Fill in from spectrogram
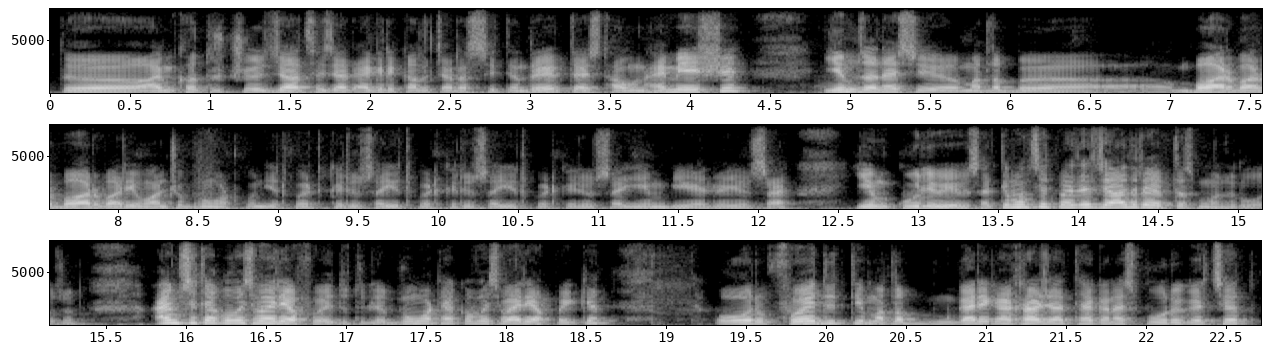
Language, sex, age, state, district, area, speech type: Kashmiri, male, 60+, Jammu and Kashmir, Ganderbal, rural, spontaneous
